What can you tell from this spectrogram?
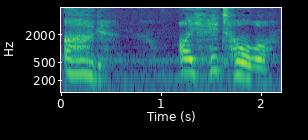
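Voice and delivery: put-on disgusted line in a British accent; a touch of makeshift British accent. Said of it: "Apparently I gave her a British accent too".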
